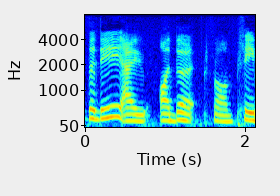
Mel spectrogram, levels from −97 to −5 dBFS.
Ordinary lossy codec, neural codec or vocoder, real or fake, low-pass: none; codec, 16 kHz, 6 kbps, DAC; fake; none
